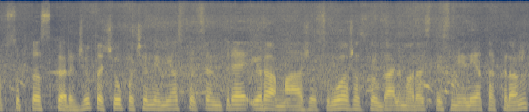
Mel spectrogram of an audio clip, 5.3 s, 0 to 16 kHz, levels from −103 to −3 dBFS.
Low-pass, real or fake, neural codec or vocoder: 14.4 kHz; fake; codec, 44.1 kHz, 7.8 kbps, DAC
